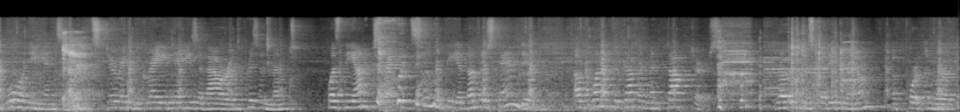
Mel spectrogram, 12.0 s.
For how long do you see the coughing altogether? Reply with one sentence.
The coughing can be heard for 2 seconds in total.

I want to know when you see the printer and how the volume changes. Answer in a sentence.
The printer can be heard from 0.0 to 11.9 s, getting quieter then louder.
